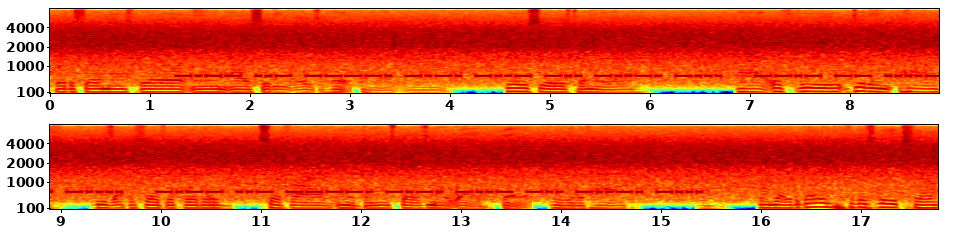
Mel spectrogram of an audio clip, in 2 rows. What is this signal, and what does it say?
Morse code, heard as a keyed tone, machine-sent, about 24 wpm, 670 Hz, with radio hiss and speech in English. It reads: YU9CXD/B QM46 YU9CXD/B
